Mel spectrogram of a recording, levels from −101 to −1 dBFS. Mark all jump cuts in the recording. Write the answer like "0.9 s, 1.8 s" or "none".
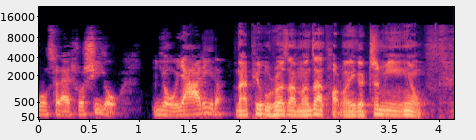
2.0 s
